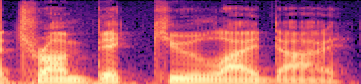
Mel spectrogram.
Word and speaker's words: Trombiculidae: Weird, but just off the top of my head, it does say Trombiculi. I'm trying to remember it. It'll come to me if I mispronounce it a lot of times in a row. It's a Trombiculidae.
